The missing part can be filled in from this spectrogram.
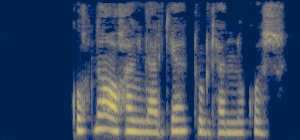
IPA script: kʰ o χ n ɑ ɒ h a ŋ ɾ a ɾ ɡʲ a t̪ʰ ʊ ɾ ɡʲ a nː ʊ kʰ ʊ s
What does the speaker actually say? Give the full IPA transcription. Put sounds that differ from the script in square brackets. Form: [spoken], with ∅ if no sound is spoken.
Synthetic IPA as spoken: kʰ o χ n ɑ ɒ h a ŋ [l] a ɾ ɡʲ a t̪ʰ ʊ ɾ ɡʲ a nː ʊ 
